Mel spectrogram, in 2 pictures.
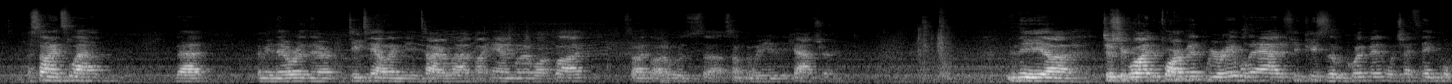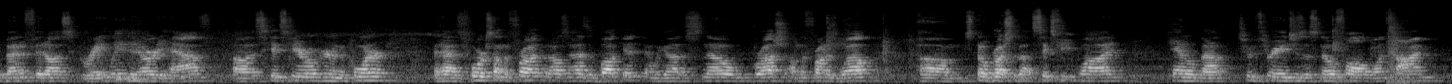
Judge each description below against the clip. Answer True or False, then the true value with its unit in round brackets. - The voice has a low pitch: False (160 Hz)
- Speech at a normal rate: False (220 wpm)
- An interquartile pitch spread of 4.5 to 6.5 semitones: False (2.5 semitones)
